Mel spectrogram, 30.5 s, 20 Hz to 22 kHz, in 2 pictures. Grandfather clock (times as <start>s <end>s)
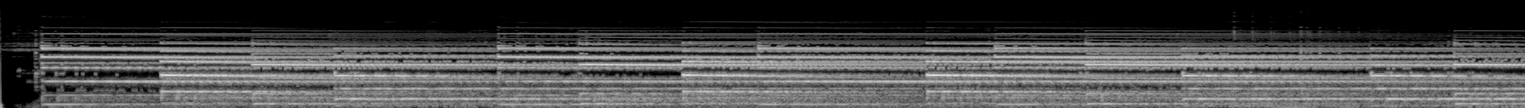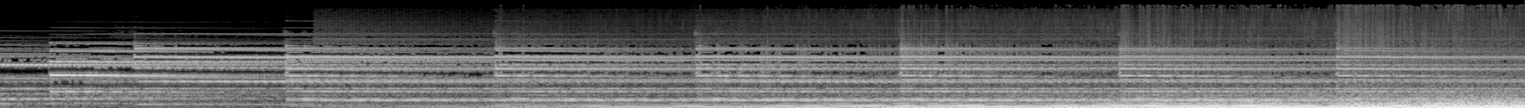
18.3s 30.5s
